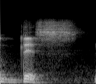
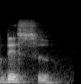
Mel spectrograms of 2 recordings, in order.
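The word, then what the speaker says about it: des (です): Eu tinha um professor lá no Japão, no do, do curso de línguas, que ele falava desu. Ele fazia o U, ele, falava, ele pronunciava o U, apesar de que todos os outros professores falavam des, né? Mas com a, a pronúncia do U oculta, né?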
